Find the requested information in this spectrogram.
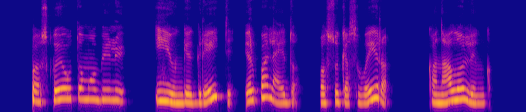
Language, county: Lithuanian, Vilnius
